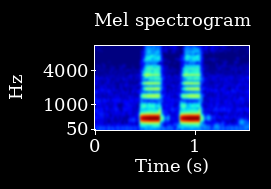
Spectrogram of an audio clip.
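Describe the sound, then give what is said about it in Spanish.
Incoming telephone call tone: two identical steady electronic beeps, each about a fifth of a second long, separated by a short gap and then followed by silence. “está entrando una llamada telefónica”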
